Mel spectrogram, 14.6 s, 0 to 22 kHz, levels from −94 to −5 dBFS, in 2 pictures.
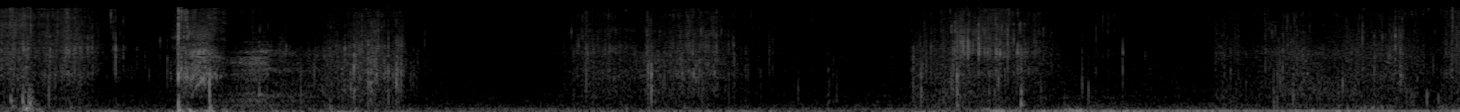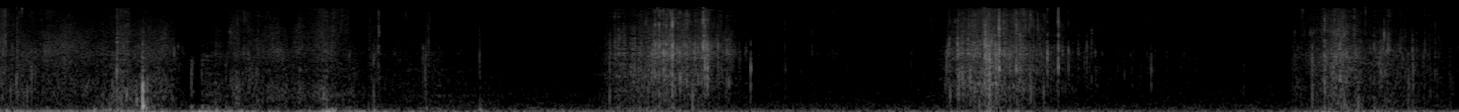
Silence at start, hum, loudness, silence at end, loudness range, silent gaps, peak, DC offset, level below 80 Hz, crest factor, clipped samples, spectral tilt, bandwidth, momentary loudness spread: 0 s; none; -58 LUFS; 0 s; 6 LU; none; -28 dBFS; under 0.1%; -66 dBFS; 32 dB; under 0.1%; -2 dB/octave; 16.5 kHz; 15 LU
